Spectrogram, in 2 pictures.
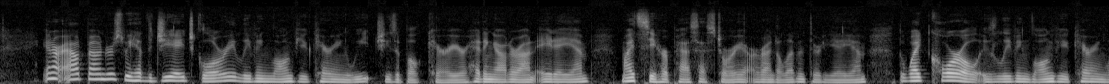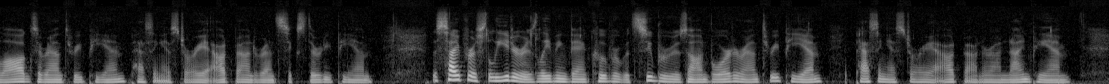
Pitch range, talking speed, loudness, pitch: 110-135 Hz, 175 wpm, -24 LUFS, 120 Hz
